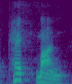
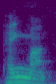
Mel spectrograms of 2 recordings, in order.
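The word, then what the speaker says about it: 백만: is a hundred so written as pekman pronounced as ping mon and then how many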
